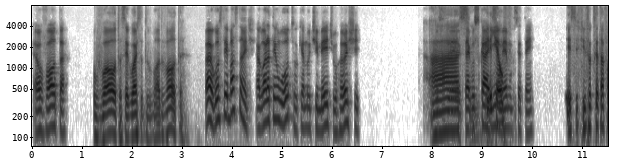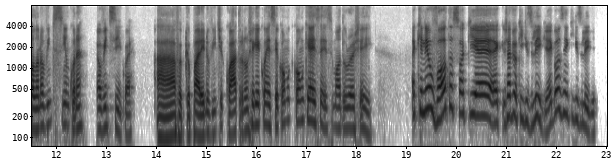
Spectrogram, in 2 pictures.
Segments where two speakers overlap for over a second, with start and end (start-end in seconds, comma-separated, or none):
7.9-9.6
